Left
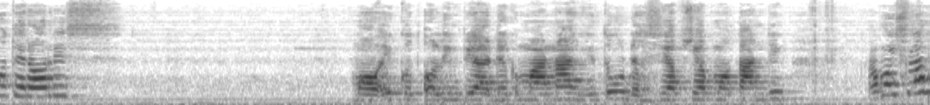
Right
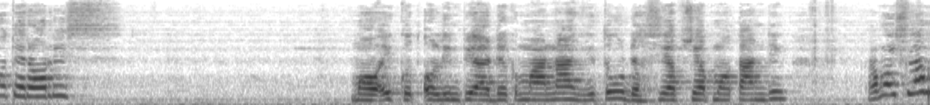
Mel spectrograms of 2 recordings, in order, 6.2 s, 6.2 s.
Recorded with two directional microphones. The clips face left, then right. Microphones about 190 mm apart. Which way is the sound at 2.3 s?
30° right (ahead or behind).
